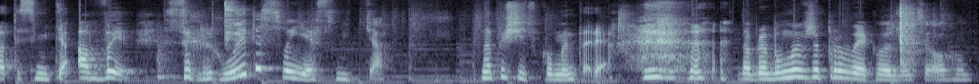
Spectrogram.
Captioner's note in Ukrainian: сміх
